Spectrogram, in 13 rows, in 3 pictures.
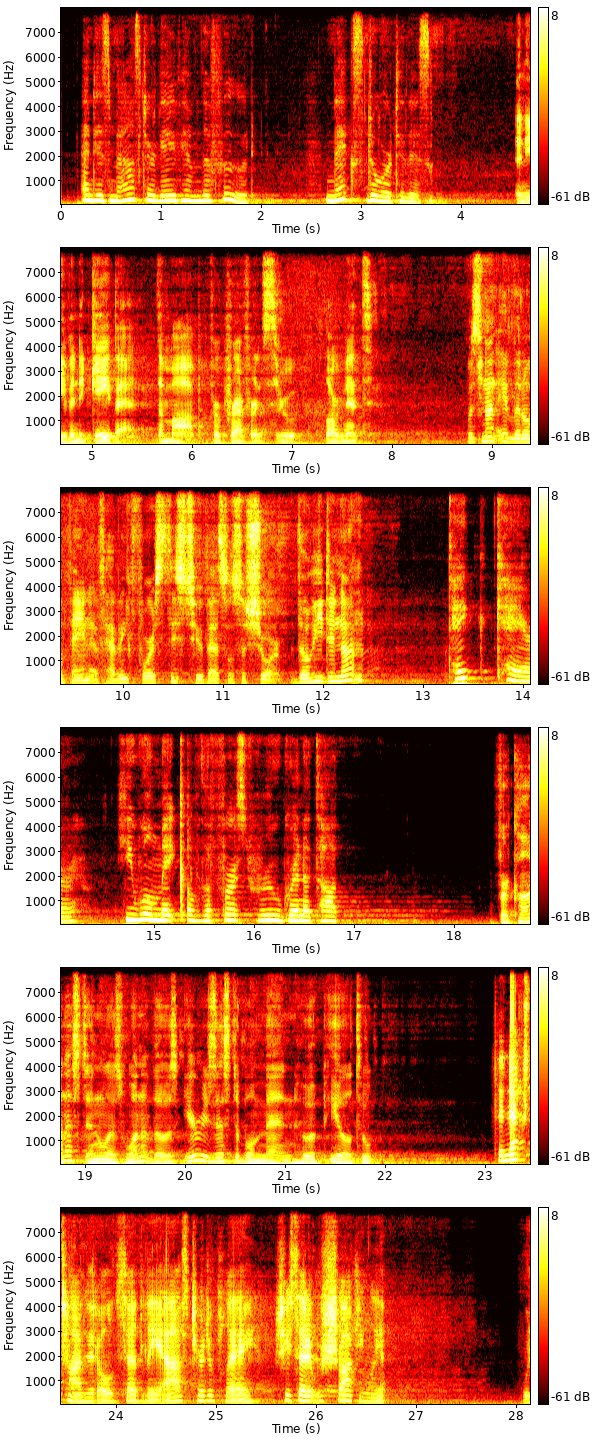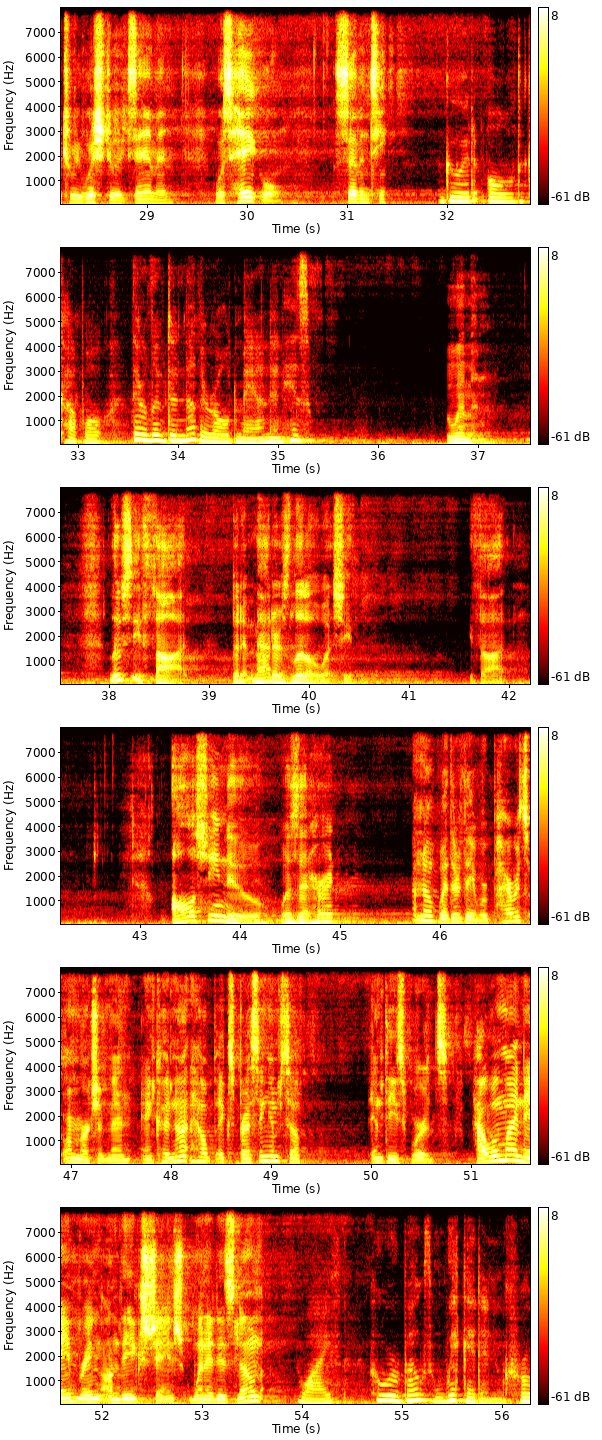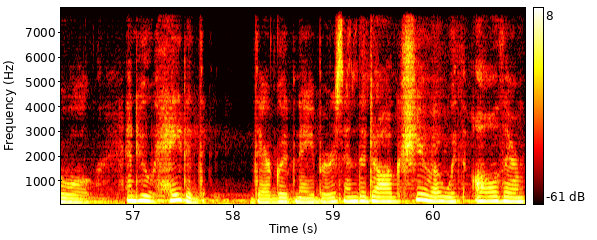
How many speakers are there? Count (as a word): seven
